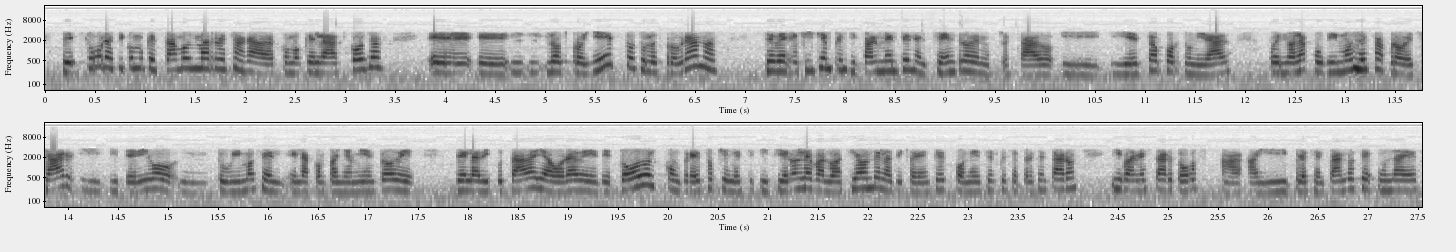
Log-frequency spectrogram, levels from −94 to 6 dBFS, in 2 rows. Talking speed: 160 wpm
